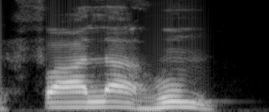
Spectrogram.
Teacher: آگے حمزہ آ رہا ہے تو یہاں میم ساکن میں اظہار شفوی ہوگا، یعنی غنہ نہیں کریں گے۔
